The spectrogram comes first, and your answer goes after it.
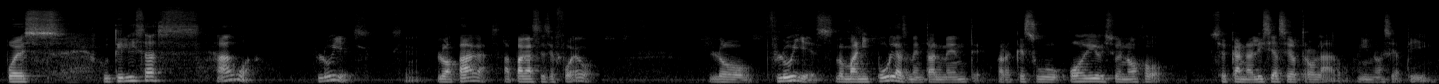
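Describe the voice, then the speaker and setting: Gravelly Mexican martial arts teacher. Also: male voice, mid-range voice, a little slow, slight background noise. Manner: conversational, keeps asking "¿sí?" to check understanding; acts out arguing people in a raised, mocking voice. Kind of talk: casual teaching talk.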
